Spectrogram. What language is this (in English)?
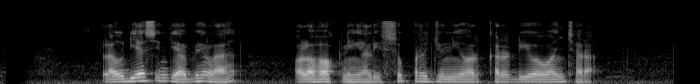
Sundanese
